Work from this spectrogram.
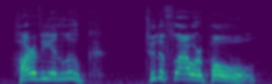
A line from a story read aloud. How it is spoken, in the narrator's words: called out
